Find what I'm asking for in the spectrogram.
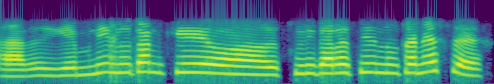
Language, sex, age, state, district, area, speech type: Bengali, female, 45-60, West Bengal, Darjeeling, urban, conversation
